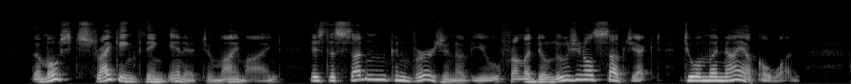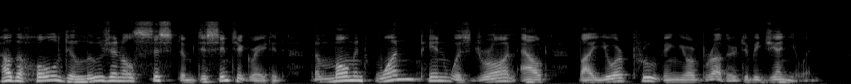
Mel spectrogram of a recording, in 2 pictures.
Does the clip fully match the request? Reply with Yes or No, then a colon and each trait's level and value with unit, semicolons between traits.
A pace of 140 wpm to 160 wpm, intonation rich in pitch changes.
Yes: average, 155 wpm; wide, 8.4 semitones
